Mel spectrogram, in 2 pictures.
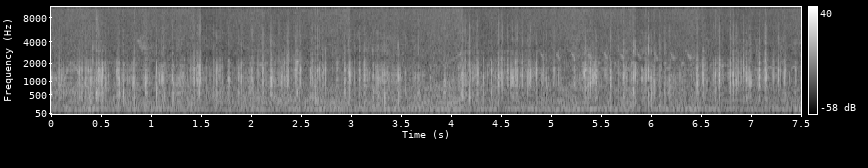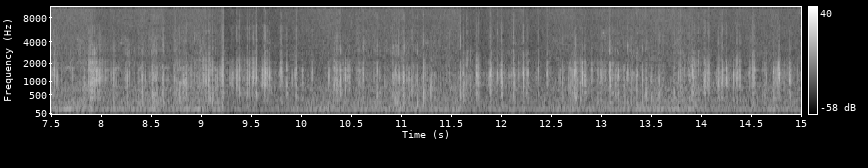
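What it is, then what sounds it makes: Quilted patent vinyl pouch. Nails and fingertips tap and scratch the shiny padded surface of a small red glossy quilted patent vinyl zip cosmetic pouch with a rounded top, likely empty. A dense, steady stream of quick, dry taps and crackly scratches fills the clip, centered in the midrange with a light bright edge and almost no low end.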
